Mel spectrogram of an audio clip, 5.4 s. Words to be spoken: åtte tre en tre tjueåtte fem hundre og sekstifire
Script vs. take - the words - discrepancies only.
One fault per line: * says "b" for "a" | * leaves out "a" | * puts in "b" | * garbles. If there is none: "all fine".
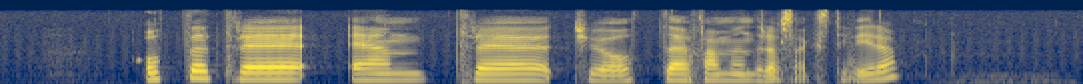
all fine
